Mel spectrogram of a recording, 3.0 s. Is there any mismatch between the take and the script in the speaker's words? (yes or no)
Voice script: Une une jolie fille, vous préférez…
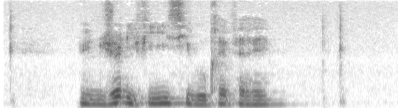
yes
